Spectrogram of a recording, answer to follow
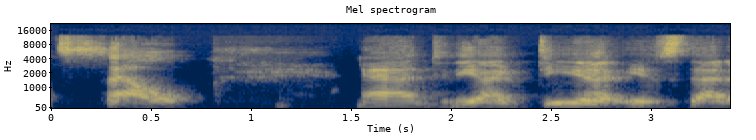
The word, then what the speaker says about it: CEL: All right, so cell is spelled C-E-L.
